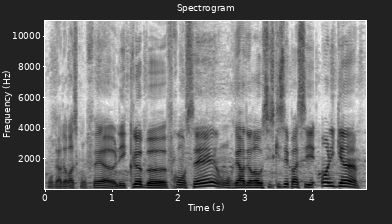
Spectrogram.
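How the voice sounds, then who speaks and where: A man's voice: fairly high pitch, animated, fairly quick. A man with a head cold hosting a casual radio sports show, talking hesitantly with many filler sounds and small jokes. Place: radio studio.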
